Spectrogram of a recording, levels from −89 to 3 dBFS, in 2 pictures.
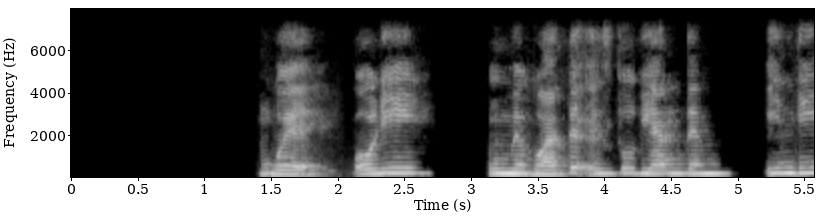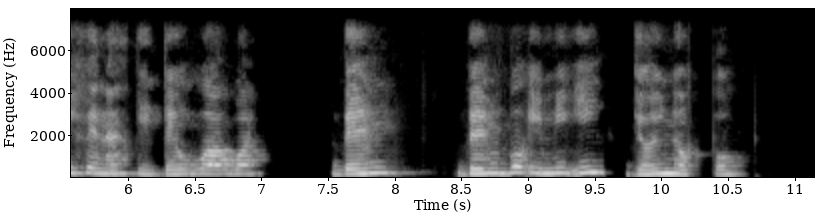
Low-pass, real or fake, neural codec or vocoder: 7.2 kHz; fake; codec, 16 kHz, 2 kbps, FreqCodec, larger model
